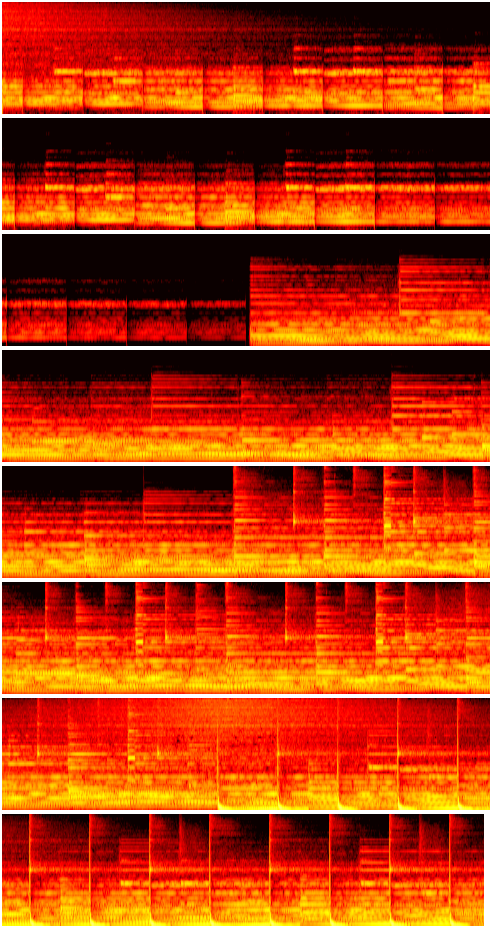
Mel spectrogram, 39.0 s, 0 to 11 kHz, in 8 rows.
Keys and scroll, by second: 2.0 Delete, 3.5 ctrl+d, 10.2 ctrl+d, 18.8 Delete, 35.0 ctrl+a, 36.9 ctrl+d.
